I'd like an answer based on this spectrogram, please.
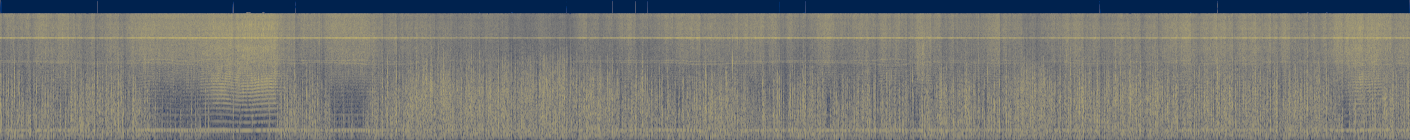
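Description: Multirotor drone's electric motors and propellers buzzing steadily in flight, heard from the camera it carries, over a constant rush of air. The motor pitch wavers up and down for a few seconds about four seconds in and again near the end as the craft manoeuvres.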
